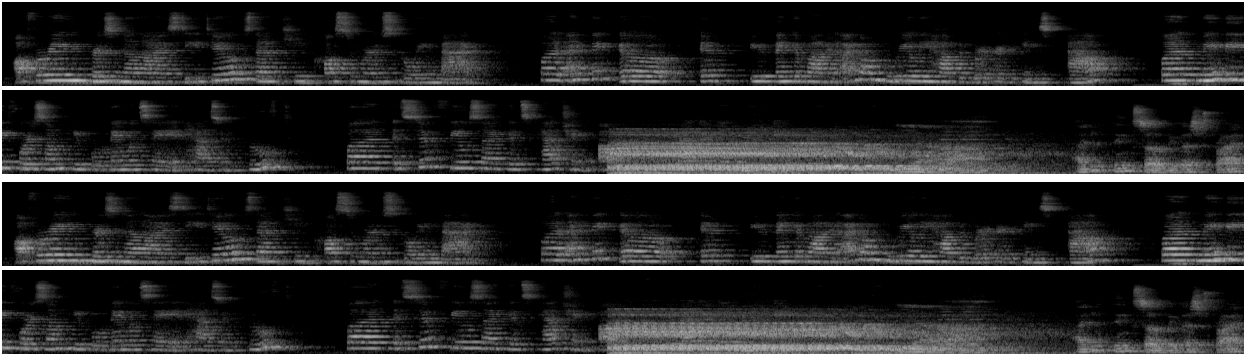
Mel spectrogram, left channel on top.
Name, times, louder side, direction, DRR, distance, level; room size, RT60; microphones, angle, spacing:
voice 1, 0.1-4.7 5.4-6.7 7.0-7.2 7.5-11.1 11.6-15.2 15.9-18.6 19.2-20.4, left 1 dB, 40° left, -3 dB, 0.7 m, -33 dB
Motor vehicle (road) / Siren, 18.5-22.6, right 1 dB, 55° right, 0.8 m, -25 dB
voice 2, 21.3-22.3 23.1-24.8, left 1 dB, 15° left, -7 dB, 0.4 m, -34 dB
2.6 x 2.4 x 3.0 m, 0.88 s
head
